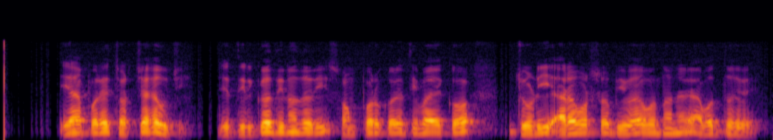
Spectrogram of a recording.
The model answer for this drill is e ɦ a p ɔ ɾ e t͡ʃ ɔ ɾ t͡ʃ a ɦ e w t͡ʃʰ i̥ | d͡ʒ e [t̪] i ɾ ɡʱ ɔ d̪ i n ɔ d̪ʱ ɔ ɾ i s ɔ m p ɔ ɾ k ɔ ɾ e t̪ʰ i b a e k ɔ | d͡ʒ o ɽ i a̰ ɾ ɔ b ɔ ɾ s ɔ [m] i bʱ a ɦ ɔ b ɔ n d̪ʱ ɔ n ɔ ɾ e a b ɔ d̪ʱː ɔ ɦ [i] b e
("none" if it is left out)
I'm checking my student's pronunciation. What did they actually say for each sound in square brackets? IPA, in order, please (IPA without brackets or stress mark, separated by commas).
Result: d̪, b, e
